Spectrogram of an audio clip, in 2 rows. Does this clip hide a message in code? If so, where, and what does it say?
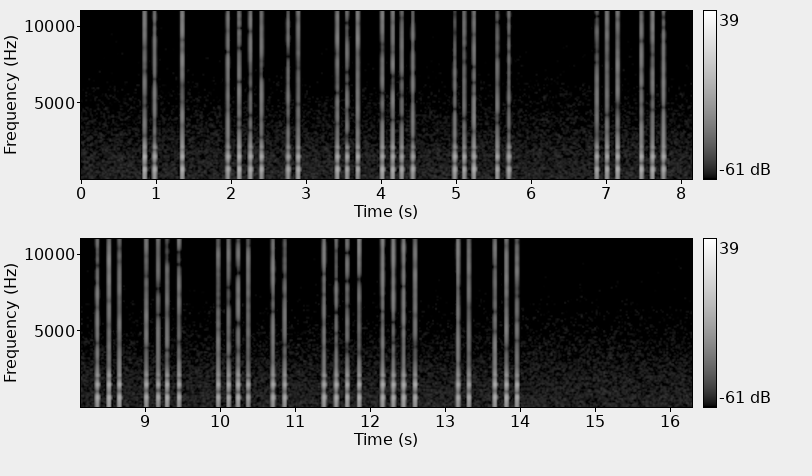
Yes: tap code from 0.8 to 14.0 s, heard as taps on a table, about 7 knocks a second. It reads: FROM NORTH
